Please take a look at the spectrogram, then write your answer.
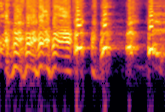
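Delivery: long laugh at tricked customers; mocking laugh. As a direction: laugh openly at their mistake.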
